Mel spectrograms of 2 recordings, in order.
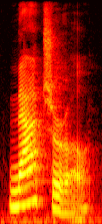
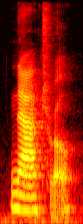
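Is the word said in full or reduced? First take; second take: full; reduced. First: Every syllable is pronounced in full. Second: A syllable is reduced or dropped. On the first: The speaker calls it wrong. "looks like it should be natural" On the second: The speaker calls it right. "people tend to say natural"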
